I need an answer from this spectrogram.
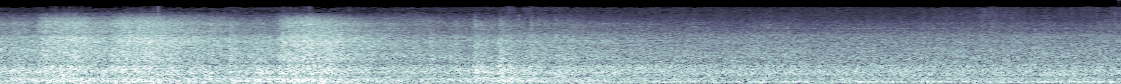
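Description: NJ Transit commuter train passing at speed: a steady rumble, with a run of rhythmic clacking in the first two seconds or so.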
